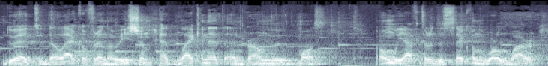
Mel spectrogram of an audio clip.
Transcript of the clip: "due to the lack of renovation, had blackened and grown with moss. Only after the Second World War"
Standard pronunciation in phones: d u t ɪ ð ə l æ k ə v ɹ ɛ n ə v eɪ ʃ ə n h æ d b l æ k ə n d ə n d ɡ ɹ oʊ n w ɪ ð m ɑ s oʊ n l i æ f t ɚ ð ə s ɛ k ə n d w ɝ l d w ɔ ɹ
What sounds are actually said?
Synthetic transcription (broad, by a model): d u t ɪ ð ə l æ k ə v ɹ ɛ n ə v eɪ ʃ ə n h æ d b l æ k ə n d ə n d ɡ ɹ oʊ n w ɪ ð m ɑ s oʊ n l i æ f t ɚ ð ə s ɛ k ə n d w ɝ l d w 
